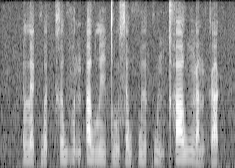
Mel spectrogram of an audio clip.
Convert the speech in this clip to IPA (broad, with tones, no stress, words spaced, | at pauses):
lɛ˧˩kwə˨˩t̚xə˧w və̰˧˥nʔa˧wli˨˩ t̪u˧˩sə˧whwɨ˨˦ə̯ kwɨ̰˧˨ŋ t̪ʰaː˧w ŋa˨˩nka˦˥k̚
